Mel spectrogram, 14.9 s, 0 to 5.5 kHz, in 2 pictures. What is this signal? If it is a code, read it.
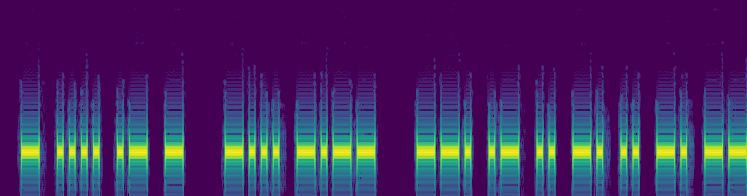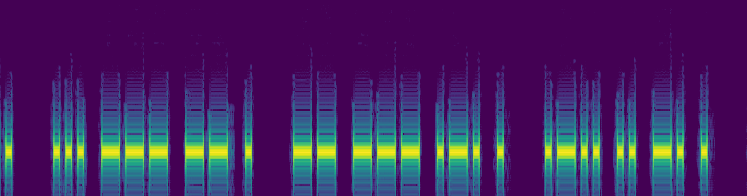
Morse code, heard as a keyed tone, about 20 wpm, 600 Hz. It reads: THAT BY GAINING SOME MORE LINE
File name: the old man and the sea part 2 20wpm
